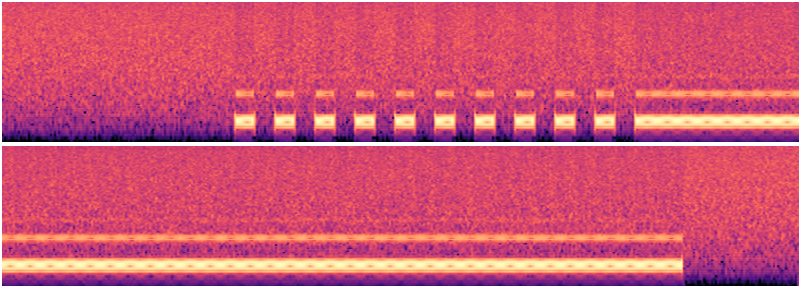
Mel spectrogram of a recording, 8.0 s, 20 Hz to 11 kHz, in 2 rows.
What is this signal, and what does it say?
Telephone call progress tone (North American plan), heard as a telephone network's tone, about 350, 440 Hz, 0.1 s on and 0.1 s off. Stutter dial tone.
